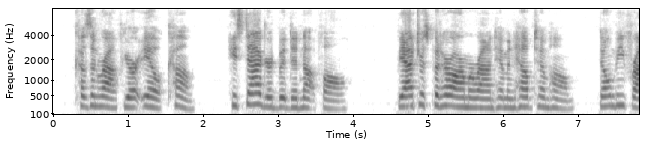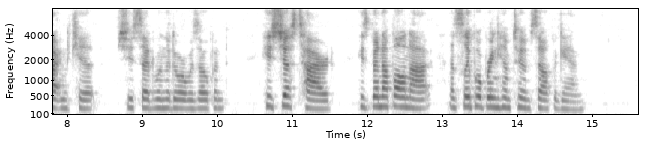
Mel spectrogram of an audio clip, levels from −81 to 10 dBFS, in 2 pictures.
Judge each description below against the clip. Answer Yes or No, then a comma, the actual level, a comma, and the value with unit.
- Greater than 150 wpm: Yes, average, 190 wpm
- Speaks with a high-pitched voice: Yes, high, 220 Hz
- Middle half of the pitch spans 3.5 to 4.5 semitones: No, average, 3.0 semitones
